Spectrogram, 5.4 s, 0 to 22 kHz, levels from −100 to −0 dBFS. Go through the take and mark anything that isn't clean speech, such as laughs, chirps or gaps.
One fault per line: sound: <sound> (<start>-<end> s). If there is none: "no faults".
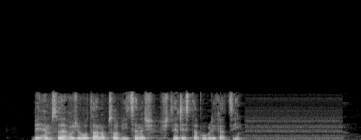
no faults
